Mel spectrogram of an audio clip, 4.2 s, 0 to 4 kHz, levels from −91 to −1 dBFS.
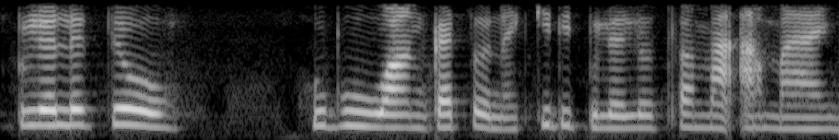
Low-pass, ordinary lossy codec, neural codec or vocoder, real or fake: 3.6 kHz; none; codec, 16 kHz, 2 kbps, FunCodec, trained on LibriTTS, 25 frames a second; fake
